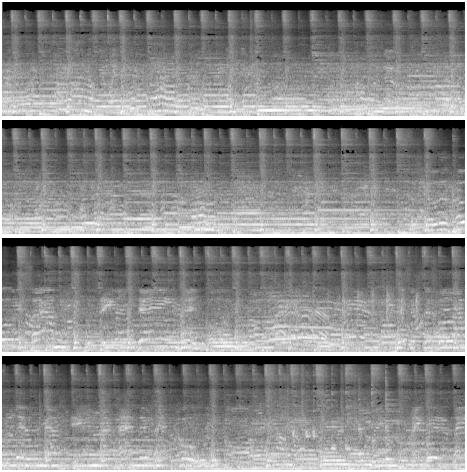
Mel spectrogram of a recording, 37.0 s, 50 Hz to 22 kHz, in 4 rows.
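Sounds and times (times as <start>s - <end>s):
acoustic guitar: 0.0s - 37.0s
drums keeping a steady beat: 0.0s - 37.0s
electric guitar: 0.0s - 37.0s.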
